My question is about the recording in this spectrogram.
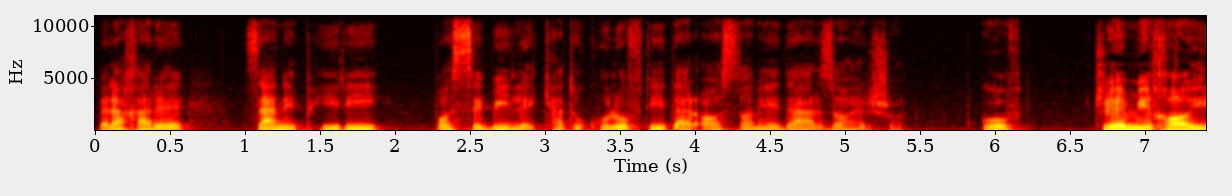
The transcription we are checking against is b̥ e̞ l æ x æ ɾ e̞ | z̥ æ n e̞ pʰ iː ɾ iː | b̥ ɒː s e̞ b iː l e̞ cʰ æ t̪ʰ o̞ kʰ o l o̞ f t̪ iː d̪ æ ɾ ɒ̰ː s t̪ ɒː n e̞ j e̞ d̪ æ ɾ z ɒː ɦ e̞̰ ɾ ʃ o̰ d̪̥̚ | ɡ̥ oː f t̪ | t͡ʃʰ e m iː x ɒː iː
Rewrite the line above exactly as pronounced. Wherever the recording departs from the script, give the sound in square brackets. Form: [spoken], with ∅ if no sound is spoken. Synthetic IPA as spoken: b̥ e̞ l æ x æ ɾ e̞ | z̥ æ n e̞ pʰ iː ɾ iː | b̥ ɒː s e̞ b iː l e̞ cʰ æ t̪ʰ o̞ kʰ o l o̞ f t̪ iː d̪ æ ɾ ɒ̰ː s t̪ ɒː n e̞ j e̞ d̪ æ ɾ z ɒː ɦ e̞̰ ɾ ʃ o̰ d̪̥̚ | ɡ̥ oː f t̪ | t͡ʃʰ e m iː x ɒː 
